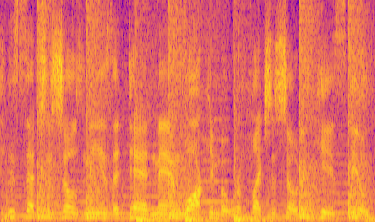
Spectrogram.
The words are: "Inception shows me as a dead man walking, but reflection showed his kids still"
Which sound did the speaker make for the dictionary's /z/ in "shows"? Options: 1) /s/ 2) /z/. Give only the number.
2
